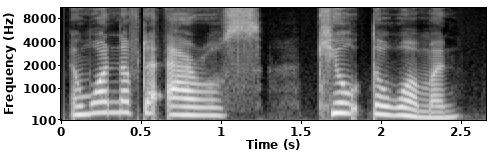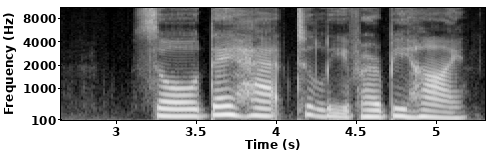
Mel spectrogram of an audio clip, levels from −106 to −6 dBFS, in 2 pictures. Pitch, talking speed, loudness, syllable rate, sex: 215 Hz, 170 wpm, -19 LUFS, 4.9 syllables/s, female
